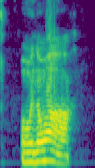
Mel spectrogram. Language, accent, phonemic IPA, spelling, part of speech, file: French, Canada, /o nwaʁ/, au noir, prepositional phrase, LL-Q150 (fra)-au noir.wav
- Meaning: off the books, cash in hand, undeclared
